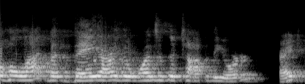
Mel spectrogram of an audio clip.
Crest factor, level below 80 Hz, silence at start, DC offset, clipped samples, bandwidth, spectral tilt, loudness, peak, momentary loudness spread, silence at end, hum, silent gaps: 12 dB; -64 dBFS; 0 s; under 0.1%; under 0.1%; 7.2 kHz; -7.5 dB/octave; -14 LUFS; -2 dBFS; 10 LU; 0 s; none; none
